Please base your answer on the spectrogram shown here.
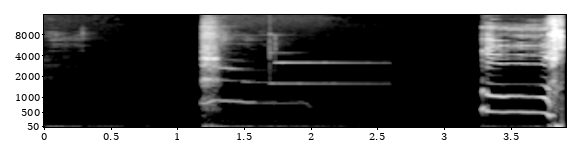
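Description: A cat in the video game Professor Layton vs Phoenix Wright gives two clear meows, a longer drawn-out cry followed after a pause by a shorter one, set against quiet game ambience.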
